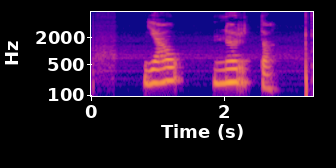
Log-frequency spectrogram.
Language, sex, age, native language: Icelandic, female, 10, Icelandic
